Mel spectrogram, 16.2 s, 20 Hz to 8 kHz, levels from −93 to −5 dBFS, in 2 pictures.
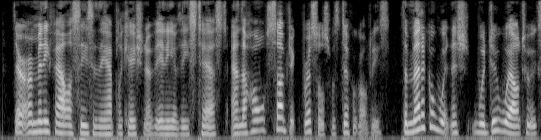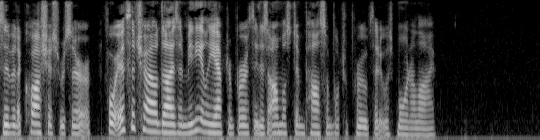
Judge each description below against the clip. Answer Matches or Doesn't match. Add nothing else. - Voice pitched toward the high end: Doesn't match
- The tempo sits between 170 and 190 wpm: Matches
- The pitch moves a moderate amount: Matches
